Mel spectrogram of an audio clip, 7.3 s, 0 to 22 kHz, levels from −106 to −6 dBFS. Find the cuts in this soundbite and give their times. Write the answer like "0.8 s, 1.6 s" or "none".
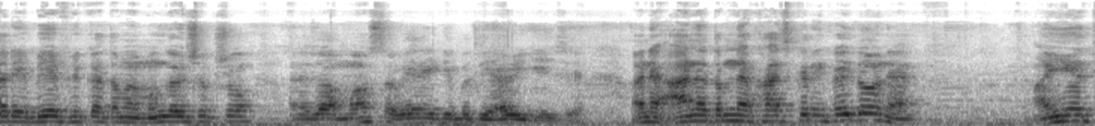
none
